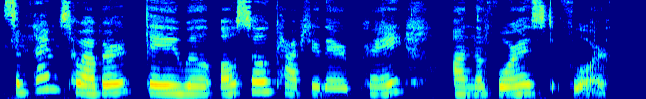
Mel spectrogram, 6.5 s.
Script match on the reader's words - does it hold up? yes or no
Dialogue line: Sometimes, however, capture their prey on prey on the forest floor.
no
